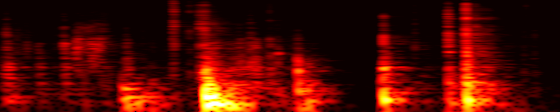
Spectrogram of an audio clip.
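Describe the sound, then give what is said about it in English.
A bedroom door is slowly closed, a dull wooden thunk followed by a couple of softer knocks and latch clicks, with no voices around it. “Grace slowly closes the door of her bedroom where her husband still lies motionless on the bed”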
